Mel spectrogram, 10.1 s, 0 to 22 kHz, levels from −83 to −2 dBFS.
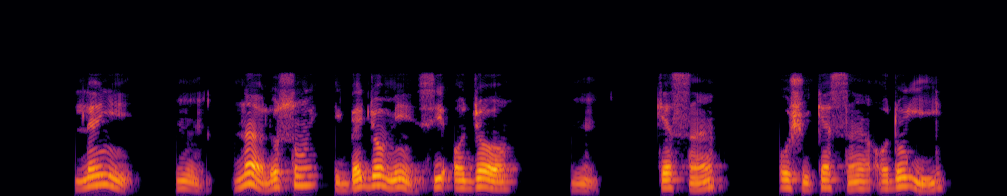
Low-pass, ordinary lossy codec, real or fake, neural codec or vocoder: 5.4 kHz; none; real; none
